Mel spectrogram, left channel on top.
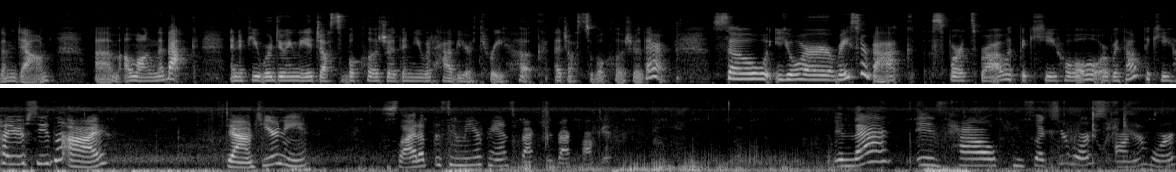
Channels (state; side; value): different; both; correlation 0.00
